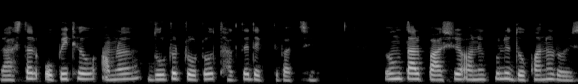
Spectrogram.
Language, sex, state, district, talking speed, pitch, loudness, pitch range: Bengali, female, West Bengal, North 24 Parganas, 145 wpm, 230 Hz, -26 LUFS, 215-255 Hz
